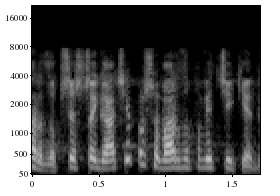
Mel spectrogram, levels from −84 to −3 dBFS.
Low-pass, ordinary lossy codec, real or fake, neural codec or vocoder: none; none; real; none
